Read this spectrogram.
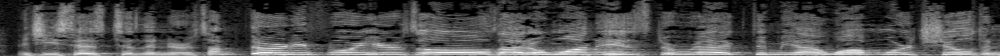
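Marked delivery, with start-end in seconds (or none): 1.0-5.0 loud, high imitated wail; hysterical. Roommate pleading with the nurse, imitated hysterical protest. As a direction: cry it out, high and drawn, as a distraught patient. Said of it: "And she's hysterical".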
